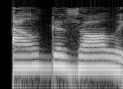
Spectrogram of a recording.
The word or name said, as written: alghazzali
